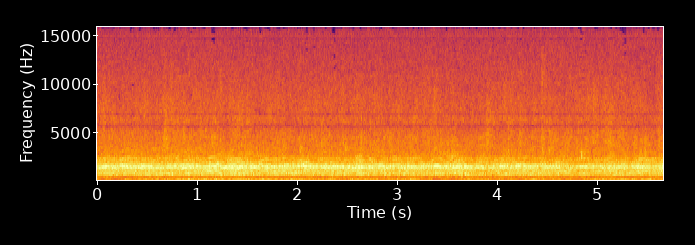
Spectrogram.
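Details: Mass take-off of wild snow geese from crops near the seaway during spring high tide, spread over hundreds of meters; dense chattering honks from a huge flock with heavy low-frequency rumble throughout.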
